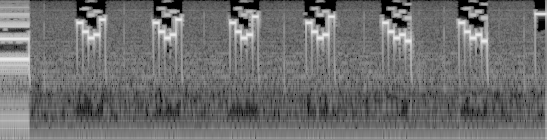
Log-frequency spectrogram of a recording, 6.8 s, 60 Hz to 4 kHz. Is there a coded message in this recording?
Yes: five-tone selective call (ZVEI) from 1.0 to 6.1 s, heard as quick runs of five tones, tones of about 70 ms. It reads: 85349 85349 85340 85340 85342 85342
